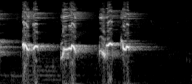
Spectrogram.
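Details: Caged Yellow-vented Bulbul singing in the morning air. Three quick, loud, gurgling whistled phrases, each a liquid slur dipping and rising, end in silence.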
